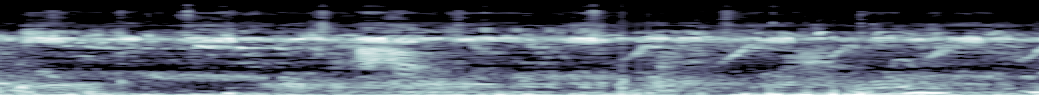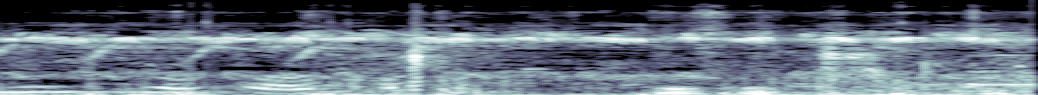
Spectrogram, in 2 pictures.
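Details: Lion cubs of a pride in Sabi Sands, South Africa, morning, calling for their mother as adult females return: several short low mewing calls and chirps, with steady insect buzzing and rustling in the background.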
